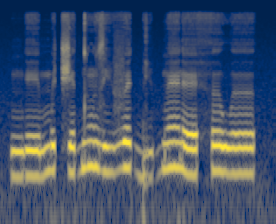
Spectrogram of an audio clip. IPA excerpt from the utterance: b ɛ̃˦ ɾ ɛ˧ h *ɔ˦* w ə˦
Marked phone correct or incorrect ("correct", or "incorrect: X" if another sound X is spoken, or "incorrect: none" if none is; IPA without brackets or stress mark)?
incorrect: ə˦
